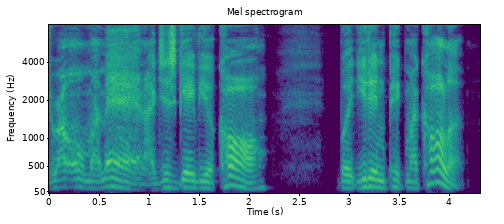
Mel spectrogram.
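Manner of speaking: raspy voice, rasp running through every word. Retelling a Zoom call with Governor Newsom, the speaker does a raspy Newsom impression. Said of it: "he talks with this raspy voice".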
